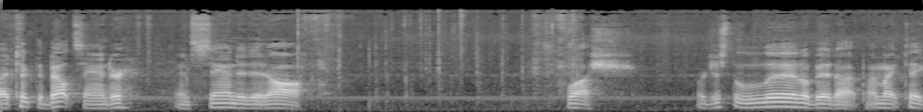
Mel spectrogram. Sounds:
speech

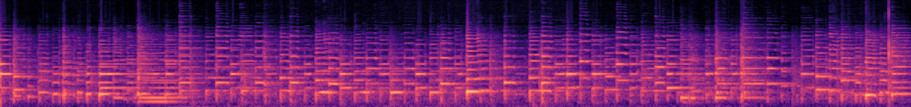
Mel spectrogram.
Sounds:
plucked string instrument, music, mandolin, musical instrument

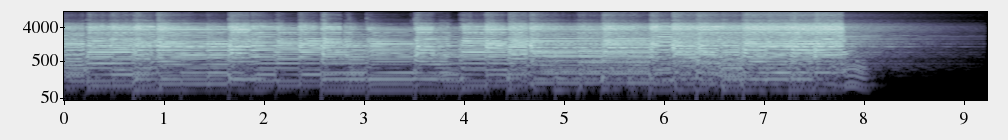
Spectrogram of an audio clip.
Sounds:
acoustic guitar, strum, musical instrument, guitar, plucked string instrument, music

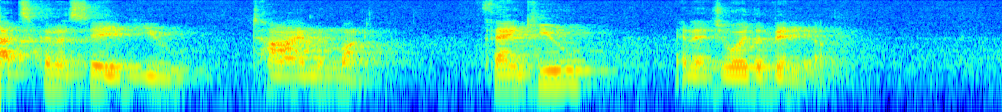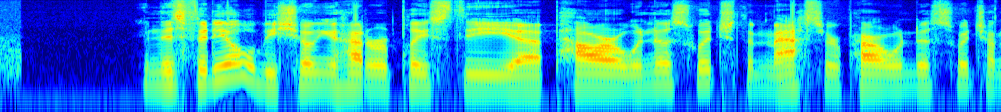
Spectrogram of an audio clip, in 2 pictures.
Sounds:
speech

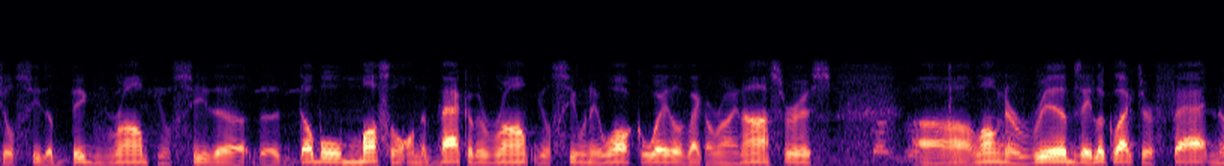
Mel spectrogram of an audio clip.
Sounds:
speech

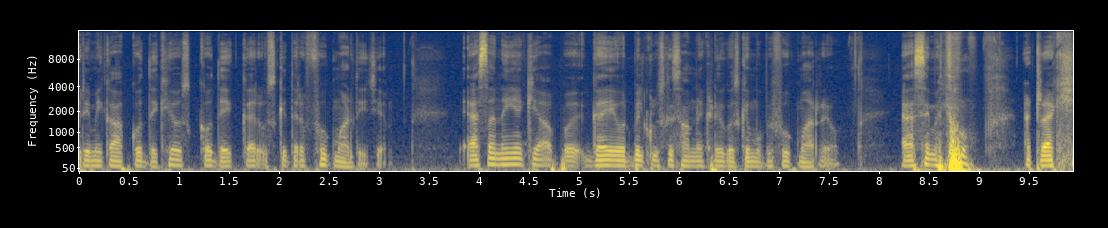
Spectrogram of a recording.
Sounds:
speech

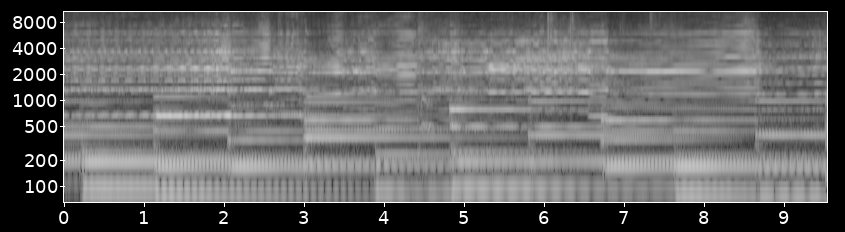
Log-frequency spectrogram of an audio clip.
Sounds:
music, musical instrument

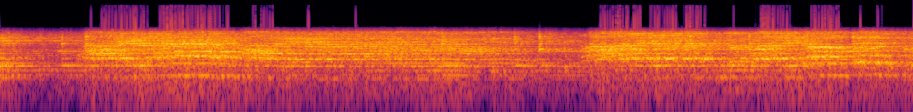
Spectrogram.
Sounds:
mantra, music

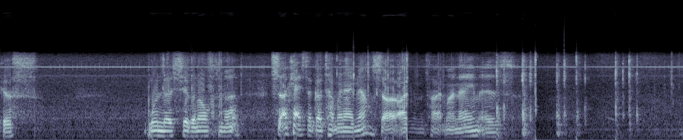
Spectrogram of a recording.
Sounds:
inside a small room, speech

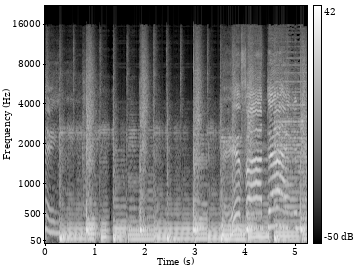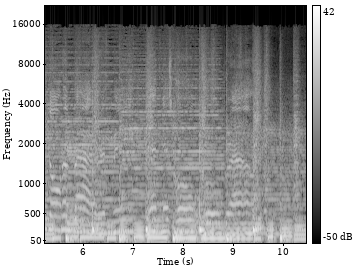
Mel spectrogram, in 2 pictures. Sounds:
music, blues, male singing

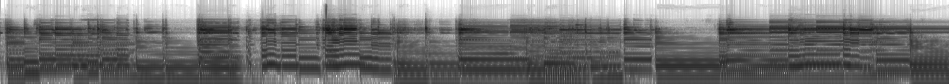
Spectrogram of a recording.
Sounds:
acoustic guitar, guitar, plucked string instrument, strum, musical instrument, music

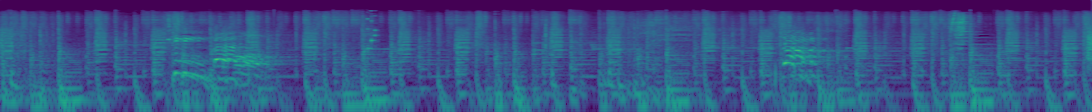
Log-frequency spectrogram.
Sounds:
speech, music

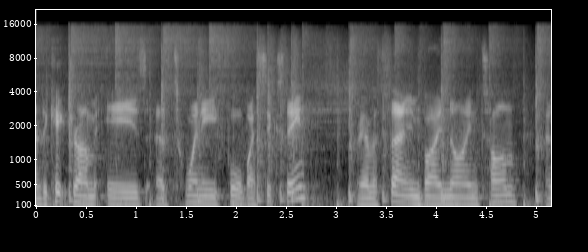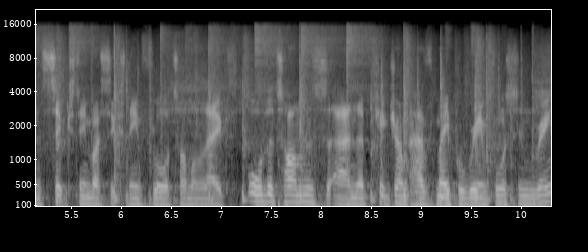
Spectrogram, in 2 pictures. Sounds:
drum kit, drum, speech, music

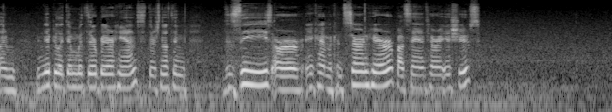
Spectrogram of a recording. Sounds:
speech

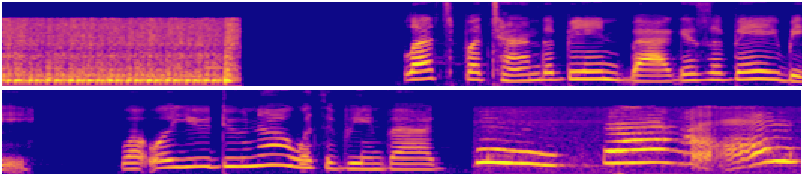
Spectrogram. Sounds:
music, speech

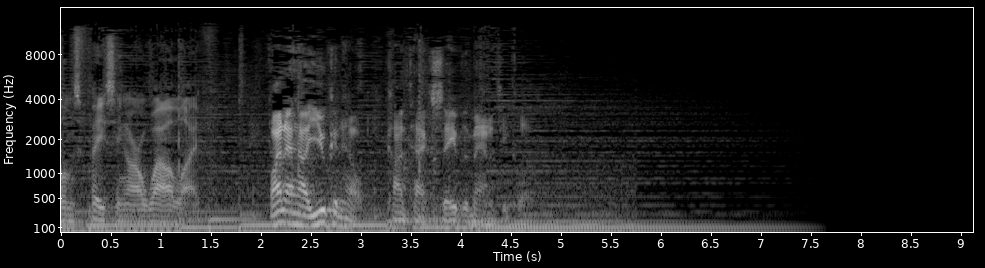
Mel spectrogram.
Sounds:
speech, music

